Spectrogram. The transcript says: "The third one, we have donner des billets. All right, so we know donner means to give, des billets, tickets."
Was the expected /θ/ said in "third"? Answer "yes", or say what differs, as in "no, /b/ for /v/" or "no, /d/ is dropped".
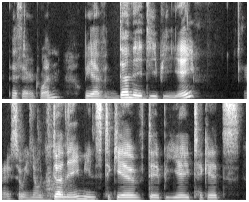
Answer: yes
